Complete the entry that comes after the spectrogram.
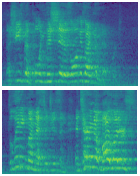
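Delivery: high, loud outburst, building to a yell; angry rant. Acted. Ranting about Gloria after call.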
